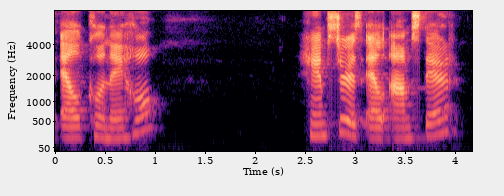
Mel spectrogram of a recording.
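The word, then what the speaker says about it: hámster: conejo hamster is el amster spelled the same but don't forget the accent and don't pronounce the h and then last we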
